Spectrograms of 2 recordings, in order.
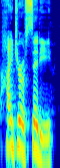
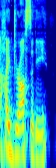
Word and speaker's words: Hydro City: One of his top 10 games was Sonic 3, and in Sonic 3, in the level Hydro City, which I've always yeah. I've always pronounced it Hydrosity because I didn't get it because I'm fucking stupid.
